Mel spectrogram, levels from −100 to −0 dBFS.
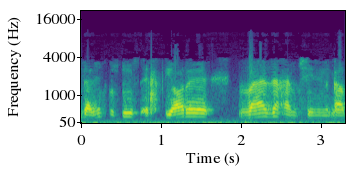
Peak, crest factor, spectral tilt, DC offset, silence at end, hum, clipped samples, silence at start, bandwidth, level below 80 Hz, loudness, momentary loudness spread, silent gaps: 0 dBFS; 14 dB; -7 dB/octave; under 0.1%; 0 s; none; under 0.1%; 0 s; 4.5 kHz; -40 dBFS; -15 LUFS; 12 LU; none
